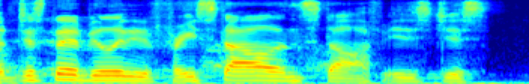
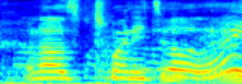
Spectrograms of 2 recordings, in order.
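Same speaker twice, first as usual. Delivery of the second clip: high-pitched voice; 8 semitones higher, much faster than usual. Retold or imitated. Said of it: "I still got a high-pitched voice".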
